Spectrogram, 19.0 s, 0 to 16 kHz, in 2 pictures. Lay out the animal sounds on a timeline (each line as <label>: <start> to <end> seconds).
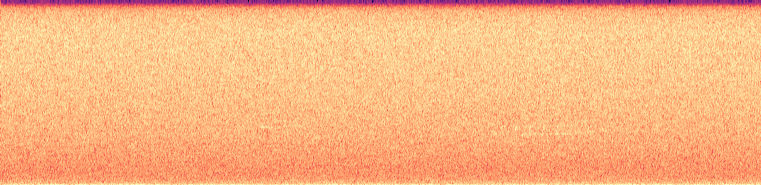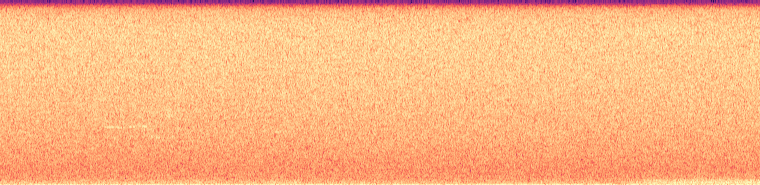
Black-throated Green Warbler (Setophaga virens): 2.7 to 4.1 seconds
Yellow-rumped Warbler (Setophaga coronata): 6.2 to 7.5 seconds
Black-throated Green Warbler (Setophaga virens): 10.8 to 11.8 seconds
